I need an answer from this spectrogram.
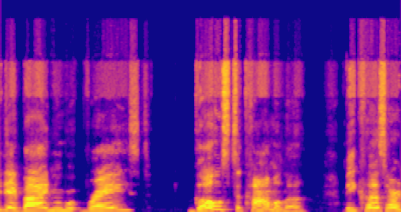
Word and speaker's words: Kamala: talk about Kamala Kam kamla is her name that's how you say it kamla people calling her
